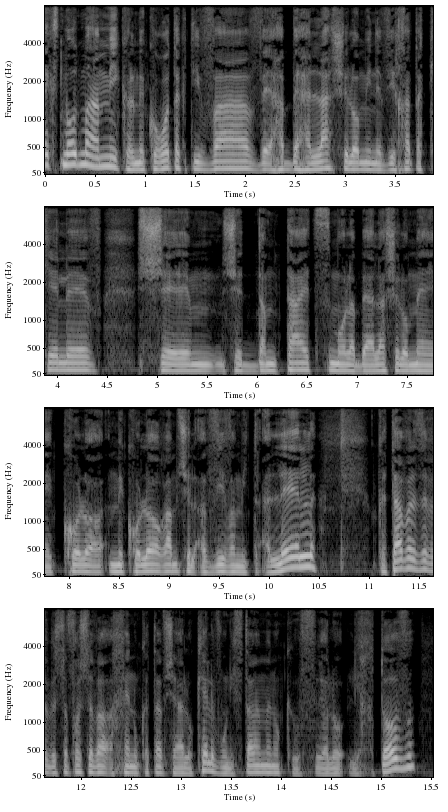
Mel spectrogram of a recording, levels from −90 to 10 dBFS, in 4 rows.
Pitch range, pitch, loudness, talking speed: 105-120 Hz, 110 Hz, -23 LUFS, 165 wpm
